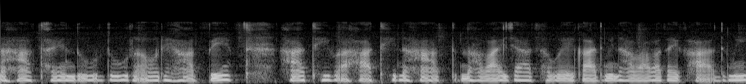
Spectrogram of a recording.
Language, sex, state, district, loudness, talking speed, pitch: Bhojpuri, female, Uttar Pradesh, Ghazipur, -19 LUFS, 155 wpm, 170 Hz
